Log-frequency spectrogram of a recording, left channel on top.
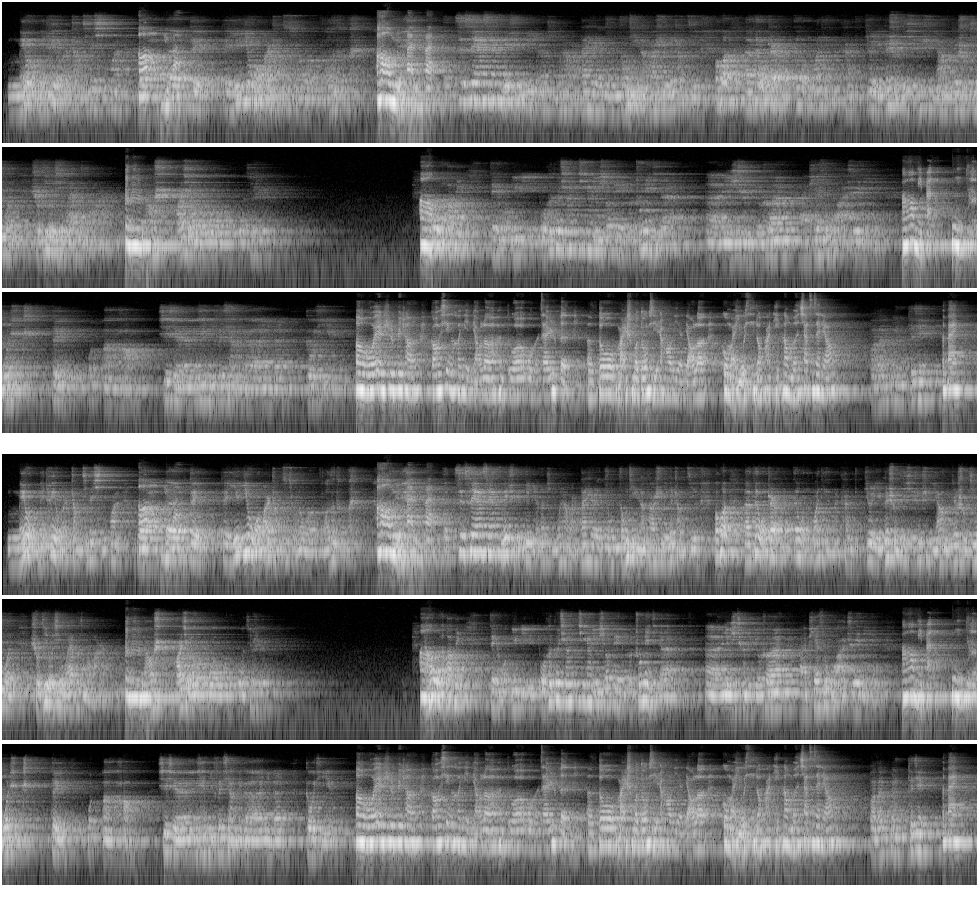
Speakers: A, on the right; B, on the left.
A: 没有没太有玩掌机的习惯，我呃对对，
B: 哦，明白，
A: 因为因为我玩掌机久了我脖子疼，<laughs>
B: 哦，
A: 所以
B: 明白，明白，
A: 对虽虽然虽然 Switch 也可以连到屏幕上玩，但是总总体上它是一个掌机，包括呃在我这儿在我的观点来看，就是也跟手机其实是一样的，就是手机我手机游戏我也不怎么玩，
B: 嗯嗯，
A: 就然后是玩久了我，我我我就是，
B: 哦，
A: 然后我的话会，对我有有我会更倾倾向于消费，比如说桌面级的呃游戏产品，比如说呃 PS 五啊之类的一些，
B: 哦，
A: 嗯，
B: 明白了，嗯。
A: 对我只只对我嗯好，谢谢你你分享那个你的购物体验，
B: 嗯，我也是非常高兴和你聊了很多我们在日本，
A: 嗯
B: 嗯，都买什么东西，然后也聊了购买游戏的话题。
A: 好
B: 那我们下次再聊，
A: 好的嗯再见。
B: 拜拜。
